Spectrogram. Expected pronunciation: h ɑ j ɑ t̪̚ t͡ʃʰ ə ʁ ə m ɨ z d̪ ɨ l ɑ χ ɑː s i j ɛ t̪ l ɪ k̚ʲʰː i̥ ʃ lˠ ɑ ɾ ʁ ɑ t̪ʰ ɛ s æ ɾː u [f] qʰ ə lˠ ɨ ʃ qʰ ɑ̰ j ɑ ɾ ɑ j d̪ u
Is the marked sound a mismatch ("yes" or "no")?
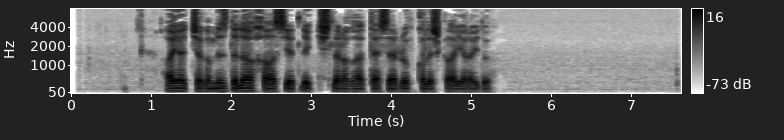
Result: no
